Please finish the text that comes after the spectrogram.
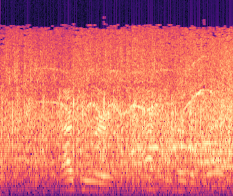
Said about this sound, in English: I don't deserve the applause, but she does.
